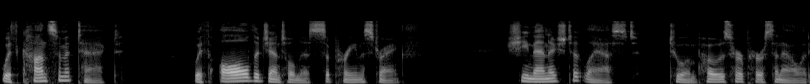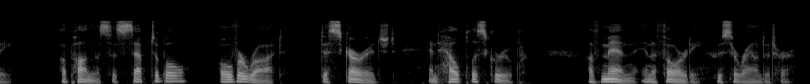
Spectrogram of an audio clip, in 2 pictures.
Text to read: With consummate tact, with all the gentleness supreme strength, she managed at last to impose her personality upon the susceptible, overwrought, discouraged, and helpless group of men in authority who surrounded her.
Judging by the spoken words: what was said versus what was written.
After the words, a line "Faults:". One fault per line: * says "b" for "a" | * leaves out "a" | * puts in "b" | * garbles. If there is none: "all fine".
With consummate tact, with all the gentleness supreme strength, she managed at last to impose her personality upon the susceptible, overwrought, discouraged, and helpless group of men in authority who surrounded her.
Faults:
all fine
